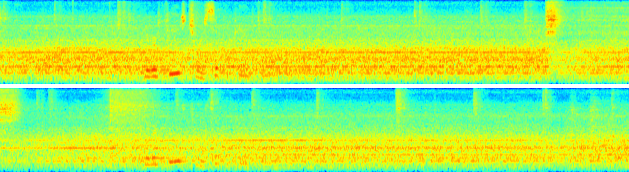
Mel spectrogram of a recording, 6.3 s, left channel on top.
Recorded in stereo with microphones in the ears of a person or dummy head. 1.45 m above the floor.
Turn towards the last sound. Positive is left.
turn(degrees=55)  # may be behind; listen again after turning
